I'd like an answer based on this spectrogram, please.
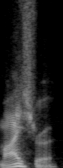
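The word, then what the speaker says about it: מעשר: You can find this in numbers 18 and 21 and Malachi 3 8-10 means 10th in Hebrew and is pronounced maestra.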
